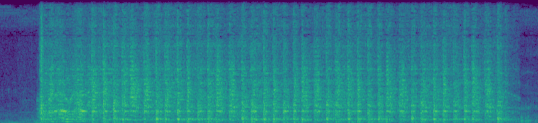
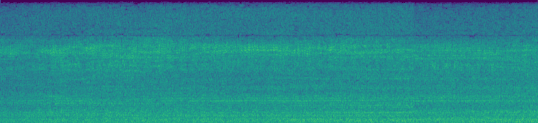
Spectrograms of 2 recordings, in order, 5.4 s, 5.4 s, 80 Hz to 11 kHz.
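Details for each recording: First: Chevy 350 Vortec Suburban, sat for years, fuel system replaced, new coil and crank sensor fitted: steady cranking about three pulses a second for nearly five seconds, no catch; crank no-start, weak spark. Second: Chevy 350 Vortec Suburban, sat for years, after new cap, rotor and full ignition and fuel system: smooth, steady idle with airy hum, no misses, knocks or stumbles; running properly.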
